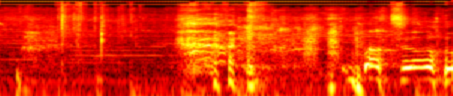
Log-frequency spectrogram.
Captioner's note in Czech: Smích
